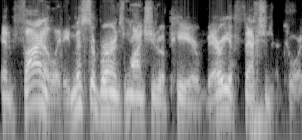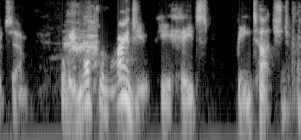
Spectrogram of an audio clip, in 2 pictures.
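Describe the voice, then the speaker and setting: A man playing a brisk, blunt political campaign advisor with a husky voice in an amateur cartoon table read. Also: medium pitch, very animated, a crowd in the background, natural voice, rough recording. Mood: instructing. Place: home room, on a video call.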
